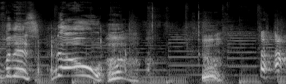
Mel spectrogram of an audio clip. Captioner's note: gasps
